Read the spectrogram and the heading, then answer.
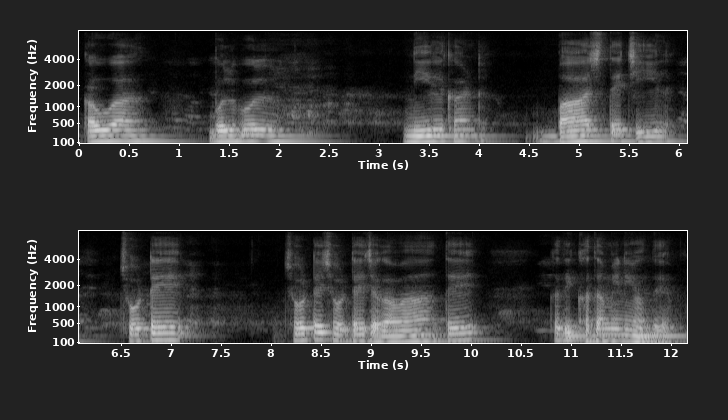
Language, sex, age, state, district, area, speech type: Punjabi, male, 18-30, Punjab, Jalandhar, urban, spontaneous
